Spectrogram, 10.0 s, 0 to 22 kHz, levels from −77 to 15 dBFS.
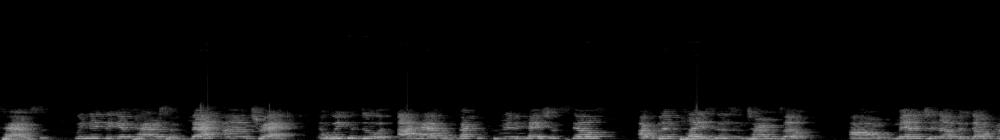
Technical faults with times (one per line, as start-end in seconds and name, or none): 0.00-10.00 noise suppressor applied to music or sounds
0.45-0.76 sound cut by the noise suppressor
2.96-3.21 sound cut by the noise suppressor
6.12-6.39 sound cut by the noise suppressor
8.10-8.50 sound cut by the noise suppressor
